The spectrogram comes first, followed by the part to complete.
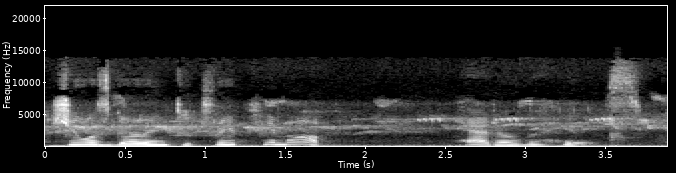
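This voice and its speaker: Woman, bedtime storyteller, very slow delivery, expressive, distant mic, loud cricket and bird sounds. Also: high-pitched, very noisy. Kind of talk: bedtime story reading for children.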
